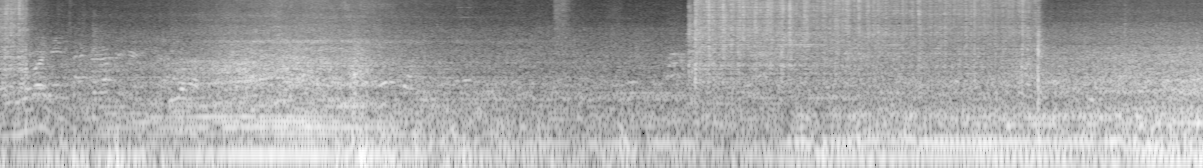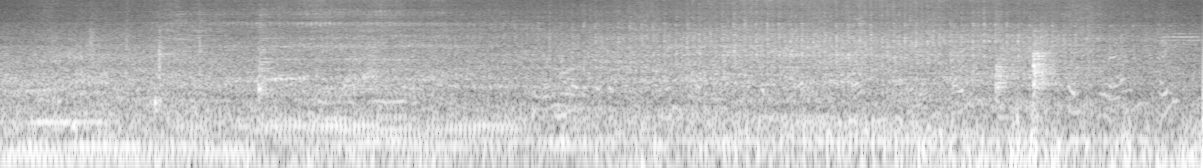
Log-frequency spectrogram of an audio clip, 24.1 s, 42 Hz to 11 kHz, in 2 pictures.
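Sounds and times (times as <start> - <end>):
welding arc crackling: 0.0 - 0.5, 6.9 - 10.5.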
